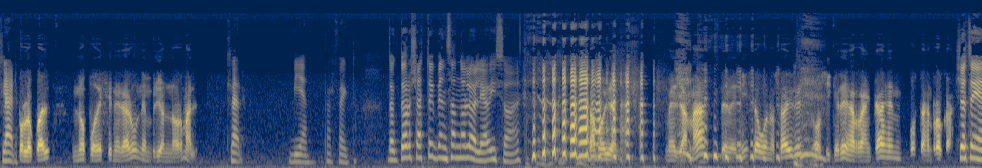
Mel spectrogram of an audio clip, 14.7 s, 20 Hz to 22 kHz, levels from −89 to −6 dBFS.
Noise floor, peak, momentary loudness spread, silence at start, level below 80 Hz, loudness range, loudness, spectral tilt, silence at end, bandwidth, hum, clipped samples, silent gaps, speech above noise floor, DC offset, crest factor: -56 dBFS; -4 dBFS; 17 LU; 0 s; -54 dBFS; 14 LU; -23 LUFS; -3.5 dB/octave; 0 s; 16 kHz; none; under 0.1%; none; 33 dB; under 0.1%; 22 dB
